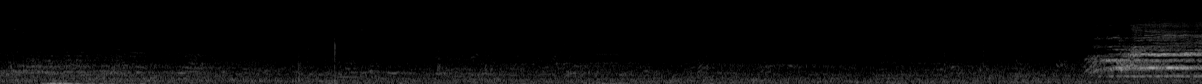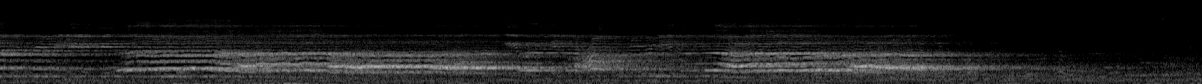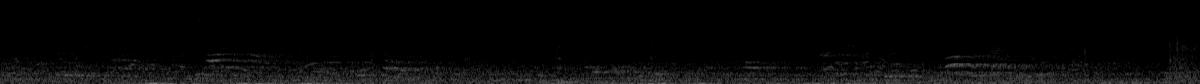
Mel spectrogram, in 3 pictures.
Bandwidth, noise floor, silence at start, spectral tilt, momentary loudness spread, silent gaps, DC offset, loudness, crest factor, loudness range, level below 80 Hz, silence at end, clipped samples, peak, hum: 11.5 kHz; -57 dBFS; 0 s; -4 dB/octave; 26 LU; none; under 0.1%; -33 LUFS; 20 dB; 25 LU; -60 dBFS; 0 s; under 0.1%; -18 dBFS; none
